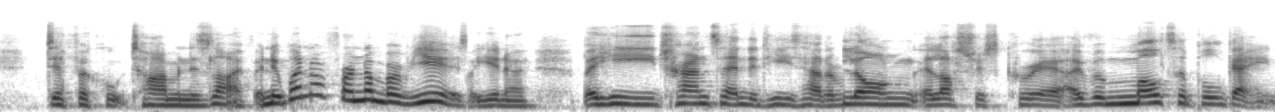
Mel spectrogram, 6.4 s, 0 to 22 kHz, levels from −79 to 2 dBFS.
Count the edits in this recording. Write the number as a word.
two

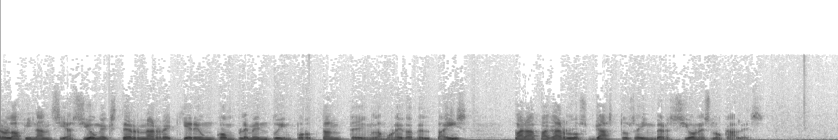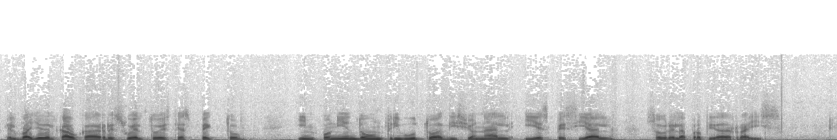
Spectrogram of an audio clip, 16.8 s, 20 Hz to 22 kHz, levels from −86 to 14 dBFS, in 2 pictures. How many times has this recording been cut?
one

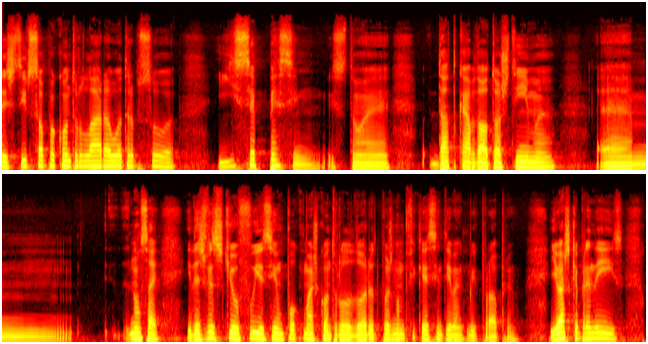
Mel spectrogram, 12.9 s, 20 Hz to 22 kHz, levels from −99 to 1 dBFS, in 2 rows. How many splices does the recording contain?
zero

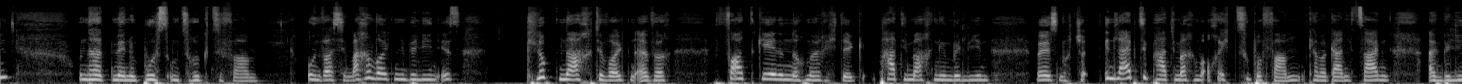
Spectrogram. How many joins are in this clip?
one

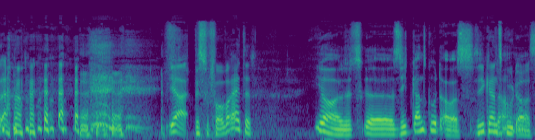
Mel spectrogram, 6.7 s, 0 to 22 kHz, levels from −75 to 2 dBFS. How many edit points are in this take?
one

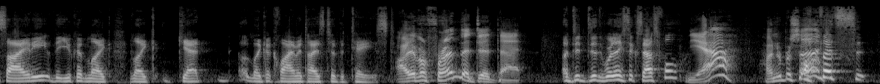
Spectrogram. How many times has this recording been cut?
one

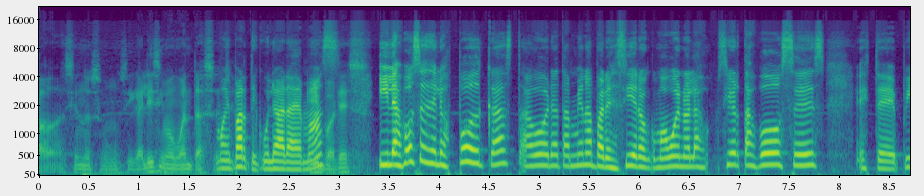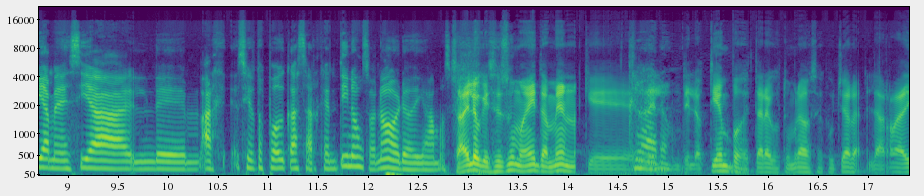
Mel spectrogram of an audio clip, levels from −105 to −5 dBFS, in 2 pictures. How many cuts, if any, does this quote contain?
two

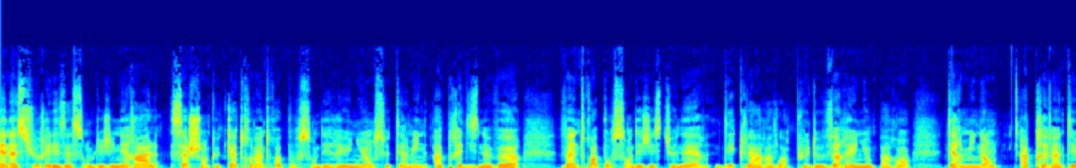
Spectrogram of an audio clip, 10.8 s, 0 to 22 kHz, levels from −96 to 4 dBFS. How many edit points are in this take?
zero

